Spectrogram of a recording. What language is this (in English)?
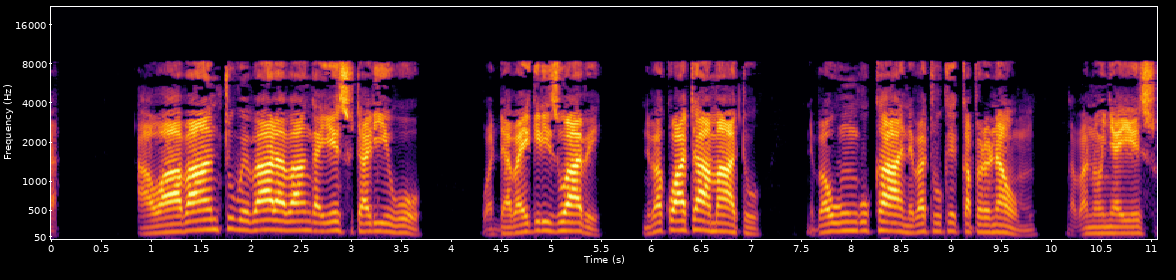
Ganda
